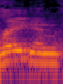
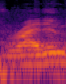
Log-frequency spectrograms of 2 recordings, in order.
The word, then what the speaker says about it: Raiden: i think it was raiden from metal gear rising i think it's pronounced ryden but that's just me i called him raiden it might be right raiden's like thunder god all right i don't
